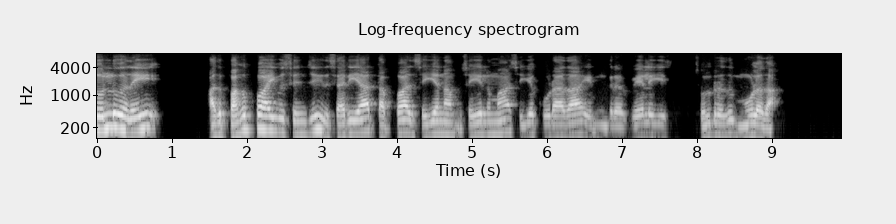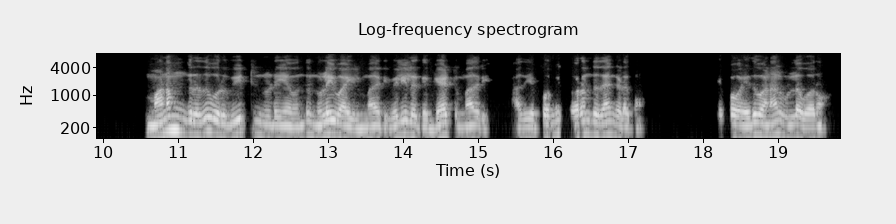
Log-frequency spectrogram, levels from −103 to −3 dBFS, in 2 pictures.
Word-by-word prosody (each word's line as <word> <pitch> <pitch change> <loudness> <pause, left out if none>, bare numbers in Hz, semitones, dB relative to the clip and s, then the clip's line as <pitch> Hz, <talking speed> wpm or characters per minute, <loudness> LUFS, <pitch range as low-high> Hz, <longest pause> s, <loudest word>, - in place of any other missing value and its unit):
சொல்லுவதை 180 -2 +7 1.0
அது 135 - +2
பகுப்பாய்வு 175 +3 +4
செஞ்சு 135 +4 -5
இது 130 - -5
சரியா, 145 +5 +3 0.2
தப்பா, 145 +1 +1 0.2
செய்யனாம் 130 +3 -2
செய்யலாமா, 135 +3 -2 0.2
செய்யக்கூடாதா 120 0 -1 0.2
என்கிற 220 - -10 0.3
வேலையை 125 0 -4 0.5
சொல்றது 125 +4 -4 0.2
மூளைதான். 120 -3 0 1.6
மனங்குறது 145 0 +2
ஒரு 125 -3 +2
வீட்டினுடைய 120 -7 -3
வந்து 110 +6 -5
நுழைவாயில் 110 -6 +2
மாரி. 110 0 -2
வெளியில 130 +4 -1
இருக்க 105 -3 -4
கேட் 125 +2 +1 0.2
மாதிரி. 110 -3 -1 0.4
அது 100 - -5
எப்பவுமே 125 +6 -3 0.2
தொறந்துதான் 135 0 0
கிடக்கும். 105 -1 -5 1.0
எப்போ 125 - -1 0.2
எதுவானாலும் 130 +1 0
உள்ள 115 - 0
வரும். 100 +2 -1
130 Hz, 95 wpm, -24 LUFS, 120-145 Hz, 1.6 s, சொல்லுவதை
